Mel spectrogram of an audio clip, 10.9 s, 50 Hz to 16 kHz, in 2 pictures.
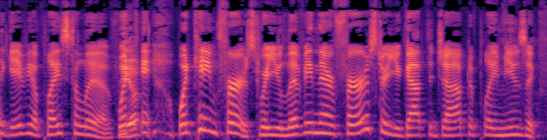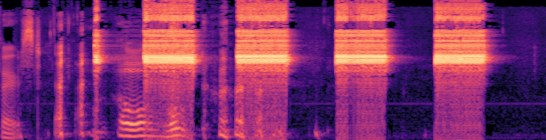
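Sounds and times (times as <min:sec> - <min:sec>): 
speech: 0:00.0 - 0:08.4
fire alarm sounding high-pitched electronic beeps during a test: 0:06.4 - 0:10.5.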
